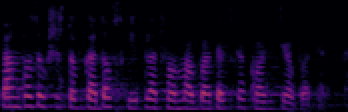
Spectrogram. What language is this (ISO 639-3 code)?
pol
